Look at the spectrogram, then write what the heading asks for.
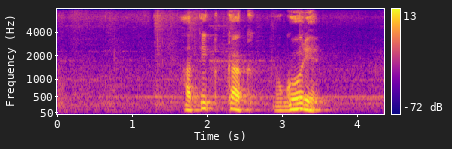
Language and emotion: Russian, neutral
